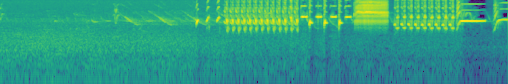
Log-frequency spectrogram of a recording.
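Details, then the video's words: European goldfinch × canary mule singing: quiet hiss for two seconds, then a burst of high, rapid buzzy chirps and short trills with a few thin whistled notes near the end. "European Goldfinch mule singing"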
